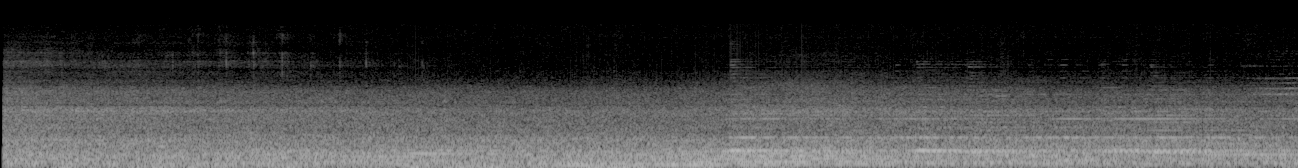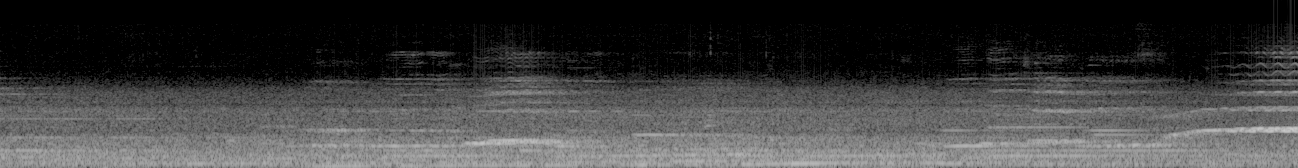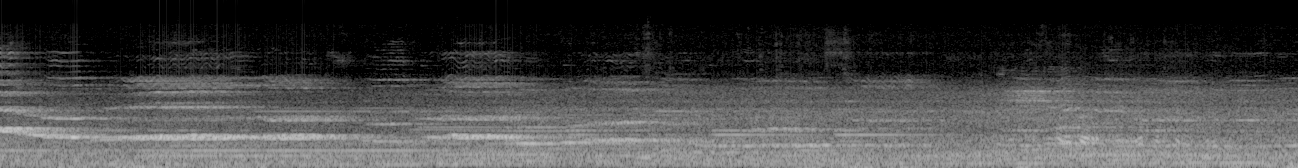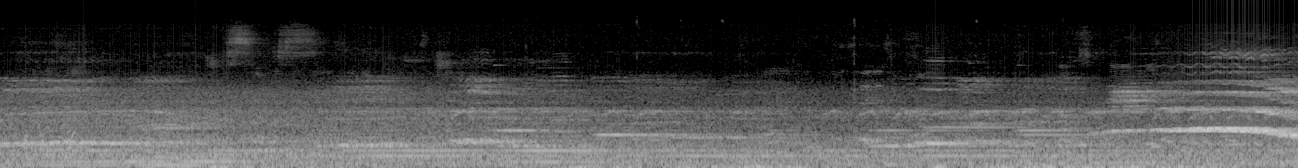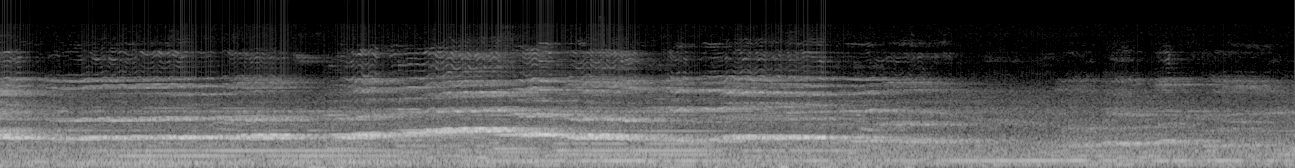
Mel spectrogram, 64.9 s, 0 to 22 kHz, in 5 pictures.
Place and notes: Santa Fe, Bogotá, Colombia - Proyeccion de un concierto a fuera de una sala de conciertos.
grancion de una parte de las piezas.
23 May, ~10:00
